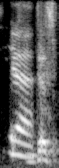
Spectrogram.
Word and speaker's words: dyspraxia: There is dyslexia and there is is it pronounced Dyspraxia. Dyspraxia.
